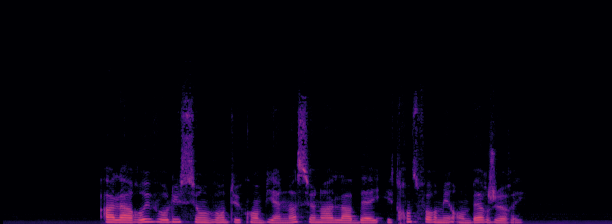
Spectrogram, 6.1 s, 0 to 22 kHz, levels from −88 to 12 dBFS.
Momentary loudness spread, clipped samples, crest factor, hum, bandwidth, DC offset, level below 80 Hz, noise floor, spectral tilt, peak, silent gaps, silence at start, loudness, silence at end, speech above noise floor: 8 LU; under 0.1%; 20 dB; none; 13.5 kHz; under 0.1%; -74 dBFS; -75 dBFS; -5 dB/octave; -18 dBFS; none; 1.05 s; -37 LUFS; 0.9 s; 38 dB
